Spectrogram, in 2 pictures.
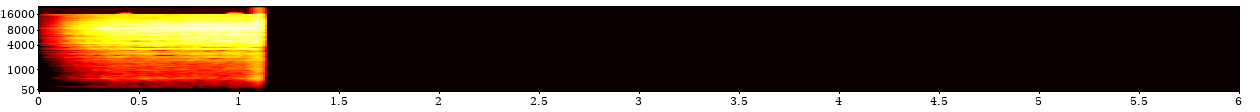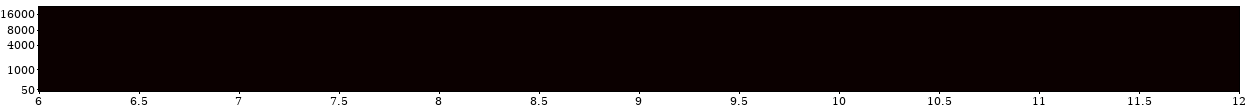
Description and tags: Reverse Cymbals
Digital Zero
